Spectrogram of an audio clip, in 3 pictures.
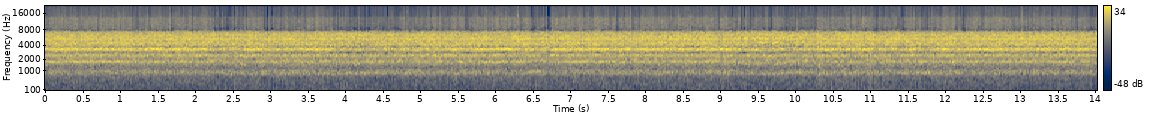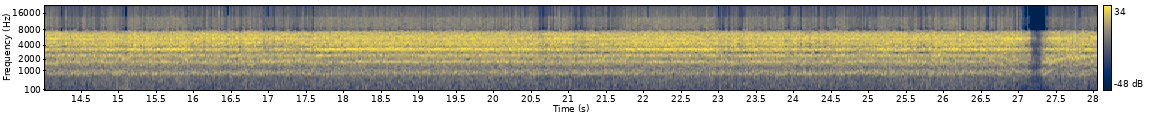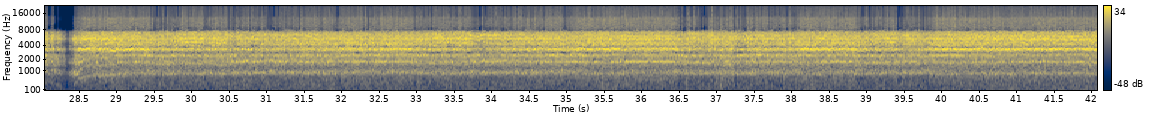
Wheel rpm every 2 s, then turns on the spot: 230, 230, 230, 230, 230, 230, 230, 230, 220, 230, 230, 220, 230, 150, 150, 220, 230, 230, 220, 220, 210.
none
